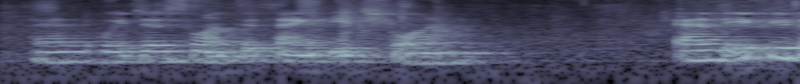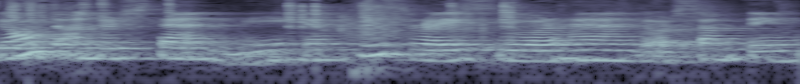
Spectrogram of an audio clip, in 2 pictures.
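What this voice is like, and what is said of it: Finnish accent. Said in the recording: “I'm from Finland, and that's why I have an accent ... I never will lose my accent”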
